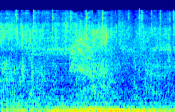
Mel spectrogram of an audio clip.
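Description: A creature hisses and shrieks nearby.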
